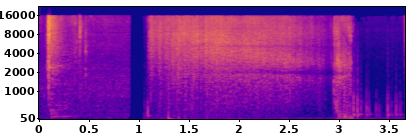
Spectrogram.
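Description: Foam crackles and fizzes softly as a finger pokes into it.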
